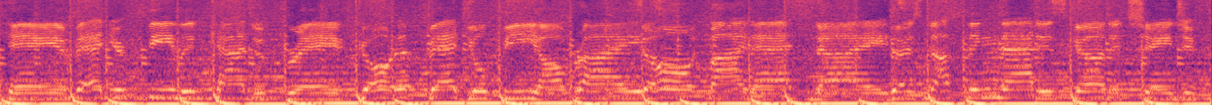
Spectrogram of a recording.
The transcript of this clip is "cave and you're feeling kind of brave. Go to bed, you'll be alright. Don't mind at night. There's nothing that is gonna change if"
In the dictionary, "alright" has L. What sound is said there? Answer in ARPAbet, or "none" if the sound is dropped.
L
